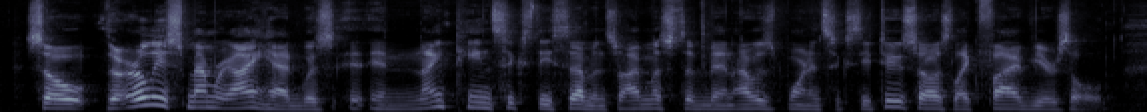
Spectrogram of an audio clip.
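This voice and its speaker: Speaking fairly quickly with hardly any pauses, a man has a plain, everyday voice, a fairly high pitch and ordinary pitch variation. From Saudi Arabia, American compound. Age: 60s. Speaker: software engineer and lawyer. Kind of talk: interview storytelling.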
